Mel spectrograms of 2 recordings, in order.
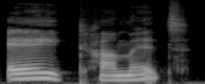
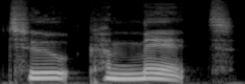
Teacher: we stress the first syllable if we're talking about a noun a comet and the second syllable when we're talking about the verb to commit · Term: word stress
